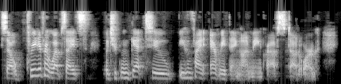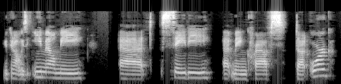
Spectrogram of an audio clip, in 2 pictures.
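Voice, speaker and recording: An ordinary speaking voice from a woman with an American accent, medium pitch, ordinary pitch variation, very even loudness and a fairly slow pace, against a quiet background. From New Hampshire, US. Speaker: arts nonprofit director. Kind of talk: interview.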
